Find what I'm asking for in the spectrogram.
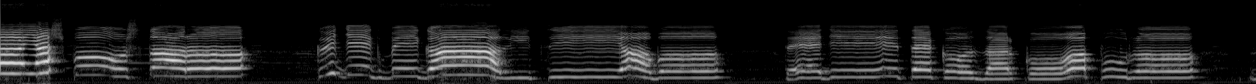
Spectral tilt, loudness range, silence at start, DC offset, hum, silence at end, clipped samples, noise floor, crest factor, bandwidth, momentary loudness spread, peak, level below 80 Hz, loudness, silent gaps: -1 dB/octave; 12 LU; 0 s; under 0.1%; none; 0.6 s; under 0.1%; -64 dBFS; 18 dB; 18 kHz; 23 LU; -2 dBFS; -72 dBFS; -17 LUFS; none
